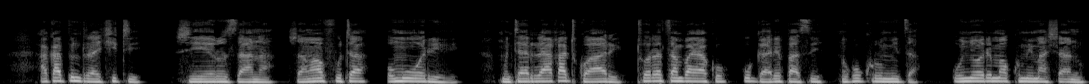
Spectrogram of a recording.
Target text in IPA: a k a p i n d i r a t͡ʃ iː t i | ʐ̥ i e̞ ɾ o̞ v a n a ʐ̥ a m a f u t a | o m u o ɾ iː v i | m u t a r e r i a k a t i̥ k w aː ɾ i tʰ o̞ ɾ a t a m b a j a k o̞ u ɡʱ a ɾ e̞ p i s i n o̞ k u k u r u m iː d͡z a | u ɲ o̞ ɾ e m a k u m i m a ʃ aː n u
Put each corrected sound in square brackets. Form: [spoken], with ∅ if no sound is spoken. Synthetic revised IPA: a k a p i n d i r a t͡ʃ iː t i | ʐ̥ i e̞ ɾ o̞ [z] a n a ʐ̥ a m a f u t a | o m u o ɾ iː v i | m u t a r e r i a k a t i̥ k w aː ɾ i tʰ o̞ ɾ a [t͡s] a m b a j a k o̞ u ɡʱ a ɾ e̞ p [a] s i n o̞ k u k u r u m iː d͡z a | u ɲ o̞ ɾ e m a k u m i m a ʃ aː n u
